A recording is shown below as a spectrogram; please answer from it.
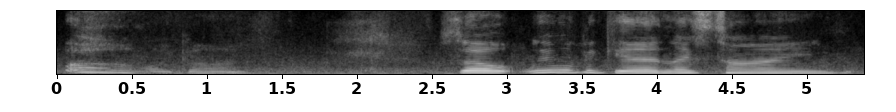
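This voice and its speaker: A woman reading a novel aloud informally, halting and stumbling over words, with muttered casual asides to herself. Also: medium pitch, dark tone, slight background noise. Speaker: amateur reader of a novel aloud.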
